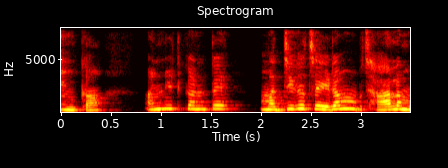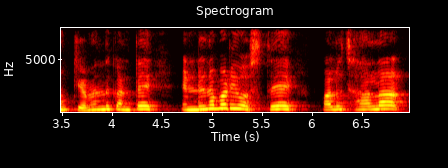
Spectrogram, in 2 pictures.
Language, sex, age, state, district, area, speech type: Telugu, female, 18-30, Telangana, Nalgonda, urban, spontaneous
